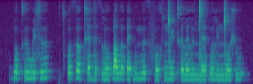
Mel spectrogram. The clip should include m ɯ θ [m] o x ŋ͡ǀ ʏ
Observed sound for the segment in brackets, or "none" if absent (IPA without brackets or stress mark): f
